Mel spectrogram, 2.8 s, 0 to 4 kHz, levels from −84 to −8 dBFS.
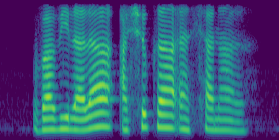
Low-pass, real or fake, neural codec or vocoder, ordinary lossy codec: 3.6 kHz; real; none; none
